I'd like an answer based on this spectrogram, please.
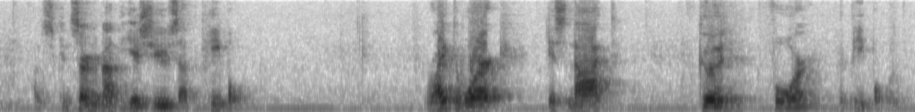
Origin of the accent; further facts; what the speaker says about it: Seaford, Delaware, United States; Know a lot about Seaford. Being my hometown, certainly.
